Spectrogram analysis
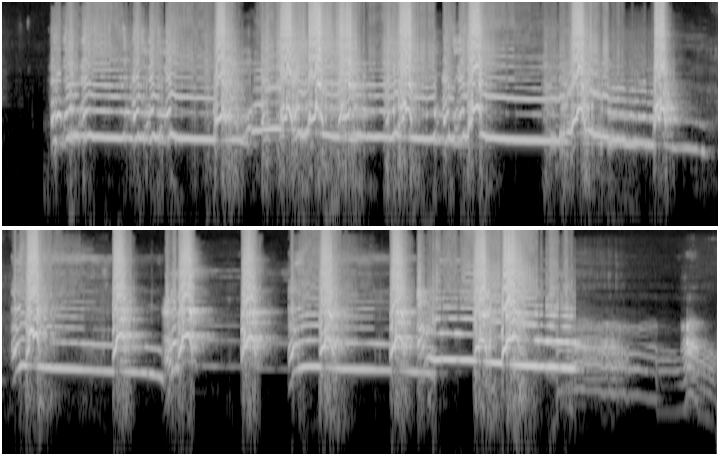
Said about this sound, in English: If you don't want to hear a dog bark a bunch, see you next week.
